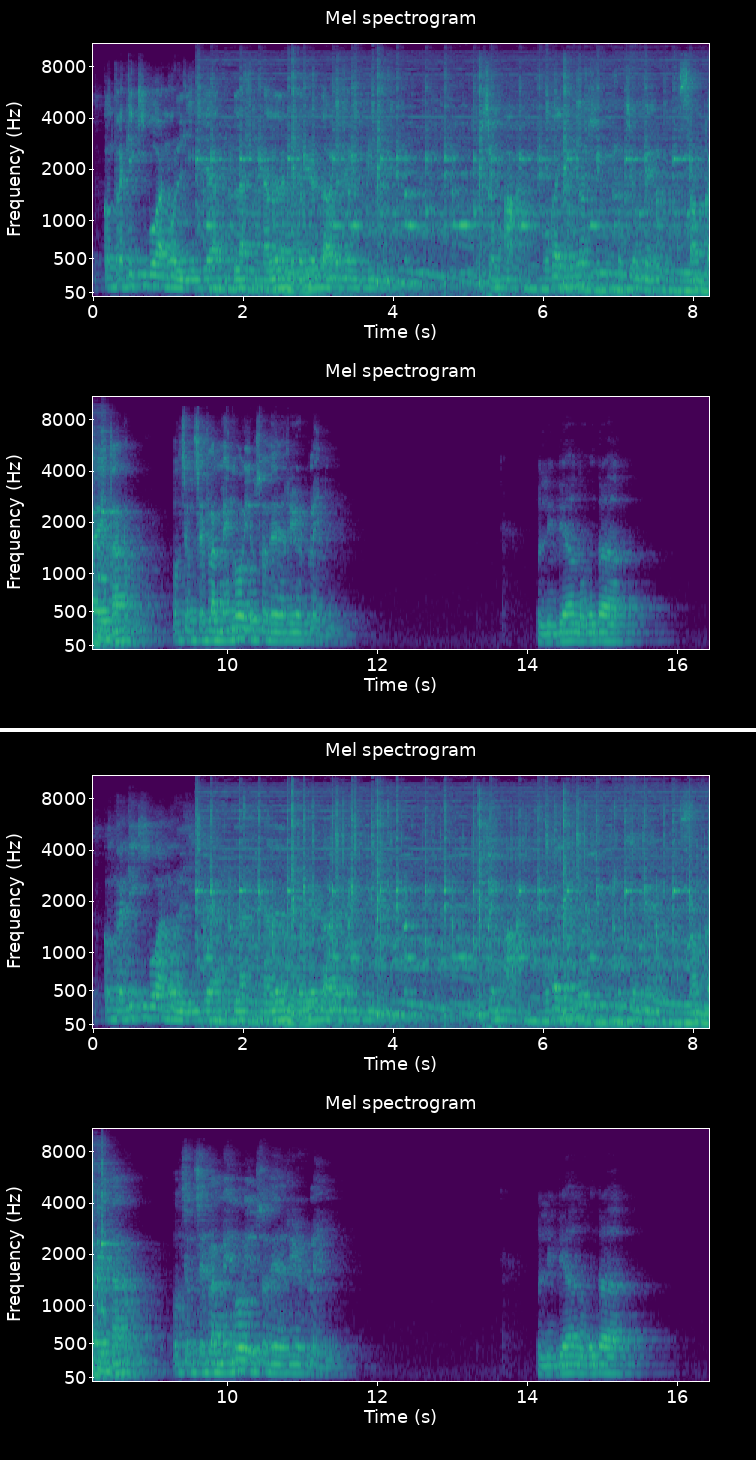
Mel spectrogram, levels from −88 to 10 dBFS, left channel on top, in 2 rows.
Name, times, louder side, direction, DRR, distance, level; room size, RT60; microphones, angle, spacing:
voice 1, 0.1-4.0 5.1-5.7 5.9-6.7 7.0-7.5 7.8-8.7 9.3-11.2, left 1 dB, 75° left, 1 dB, 1.6 m, -27 dB
sound 1, 1.4-8.4, right 2 dB, 30° right, 0.8 m, -28 dB
voice 2, 14.1-15.2, left 1 dB, 15° left, 0 dB, 0.5 m, -27 dB
12.5 x 6.8 x 3.0 m, 1.0 s
head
